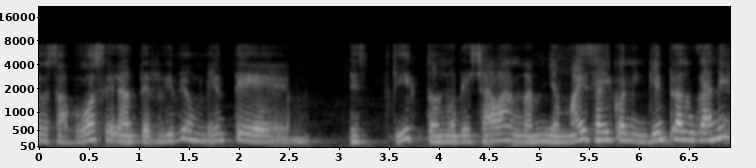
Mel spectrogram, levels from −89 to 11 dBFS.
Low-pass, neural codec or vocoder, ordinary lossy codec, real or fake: 7.2 kHz; codec, 32 kHz, 1.9 kbps, SNAC; none; fake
